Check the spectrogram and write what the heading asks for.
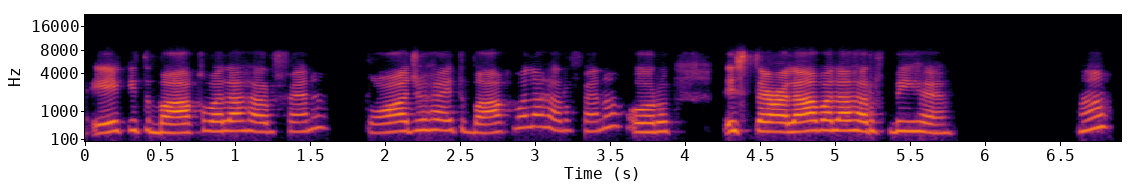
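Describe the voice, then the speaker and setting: A woman teaching Qur'an recitation in a live online class, patiently drilling each letter and spelling words out slowly, syllable by syllable. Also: high voice, pushed and bright, dry recording. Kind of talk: live online tajweed lesson. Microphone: video call. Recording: dull lo-fi video call audio.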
